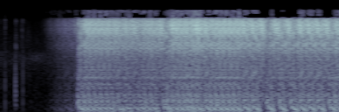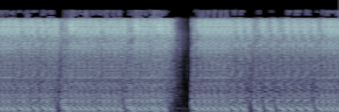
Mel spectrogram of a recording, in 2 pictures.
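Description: Loud cartoon sound effect: a very rapid, dense rattle like machine-gun fire, starting about a second in, with one short break about six and a half seconds in.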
